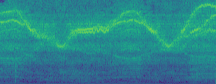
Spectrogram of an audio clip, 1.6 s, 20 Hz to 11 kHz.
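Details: EMAX Nanohawk 1S ultralight brushless micro quad on arming after binding: thin high whine from tiny motors swelling and dipping in pitch, smooth and even; motors running normally.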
